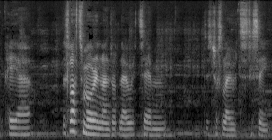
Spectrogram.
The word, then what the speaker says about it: Llandudno: So we're looking forward to our little breakaway at the end of October, to Llanwrd now. Llandudno, as the Welsh pronounce it.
